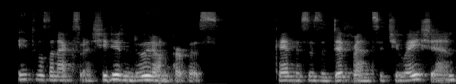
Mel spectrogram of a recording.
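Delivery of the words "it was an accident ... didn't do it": usual speaking voice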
